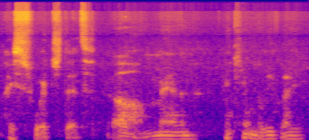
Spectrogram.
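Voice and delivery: soft unvoiced mutter to himself; hushed self-correction; whispered aside. Real, not acted. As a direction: drop to a whisper, embarrassed at the slip. Muttered aside after a mistake.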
